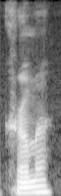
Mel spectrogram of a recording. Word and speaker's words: Nkrumah: And Krumah is how you actually pronounce it, but that's Okay.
